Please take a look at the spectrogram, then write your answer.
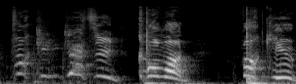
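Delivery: loud, high roaring celebration; ecstatic shout. Real, not acted. Fan screaming at the referee after a goal, ecstatic roar. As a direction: bellow it like the ball just hit the net.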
